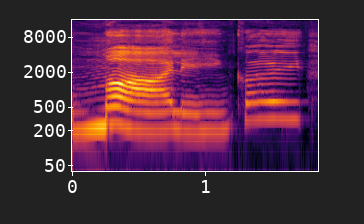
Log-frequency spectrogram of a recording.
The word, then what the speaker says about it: маленькой: picturing that word, and we can see that there's an oi on the end of that маленькой, but we're smart and we know that we don't pronounce it as an oi unless it's stressed, right?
